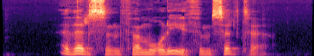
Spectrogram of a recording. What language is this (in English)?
Kabyle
